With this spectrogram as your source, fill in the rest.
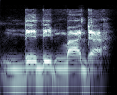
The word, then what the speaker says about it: baby mother: Creo look at this the term originated in Jamaican Creo as a baby mother pronounced baby Mada with the first printed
